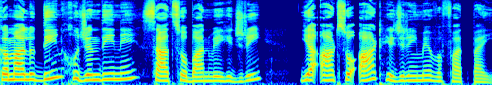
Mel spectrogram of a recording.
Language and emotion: Urdu, neutral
